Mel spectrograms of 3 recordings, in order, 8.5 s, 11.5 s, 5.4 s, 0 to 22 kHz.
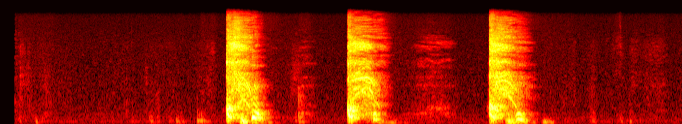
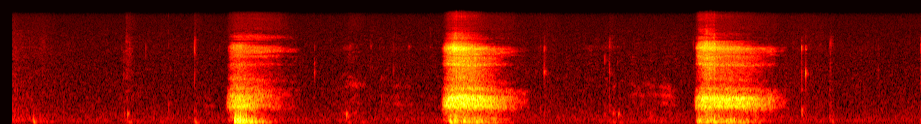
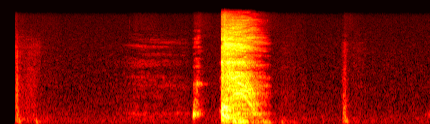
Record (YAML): three_cough_length: 8.5 s
three_cough_amplitude: 31158
three_cough_signal_mean_std_ratio: 0.32
exhalation_length: 11.5 s
exhalation_amplitude: 17009
exhalation_signal_mean_std_ratio: 0.32
cough_length: 5.4 s
cough_amplitude: 32767
cough_signal_mean_std_ratio: 0.24
survey_phase: beta (2021-08-13 to 2022-03-07)
age: 65+
gender: Male
wearing_mask: 'No'
symptom_runny_or_blocked_nose: true
smoker_status: Ex-smoker
respiratory_condition_asthma: false
respiratory_condition_other: false
recruitment_source: REACT
submission_delay: 1 day
covid_test_result: Negative
covid_test_method: RT-qPCR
